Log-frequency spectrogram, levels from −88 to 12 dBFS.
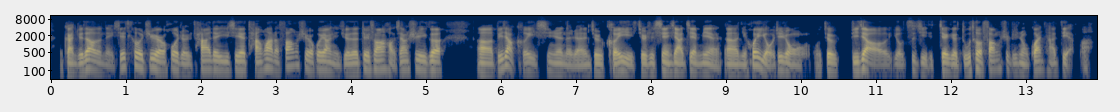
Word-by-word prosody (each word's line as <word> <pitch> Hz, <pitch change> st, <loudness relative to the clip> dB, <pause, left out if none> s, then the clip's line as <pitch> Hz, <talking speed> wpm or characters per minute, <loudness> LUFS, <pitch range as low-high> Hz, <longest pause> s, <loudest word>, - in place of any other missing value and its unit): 感 100 Hz, -1 st, +4 dB
觉 100 Hz, -, 0 dB
到 135 Hz, -2 st, +5 dB
了 110 Hz, -, -5 dB
哪 90 Hz, -, -13 dB
些 145 Hz, -, -4 dB
特 150 Hz, -1 st, 0 dB
质？ 140 Hz, -5 st, +1 dB
或 -, -, 0 dB
者 95 Hz, -2 st, -4 dB
他 120 Hz, 0 st, +2 dB
的 125 Hz, 0 st, -1 dB
一 115 Hz, -1 st, -7 dB
些 115 Hz, +1 st, +1 dB
谈 110 Hz, 0 st, +1 dB
话 140 Hz, -1 st, +5 dB
的 -, -, -5 dB
方 155 Hz, +2 st, -1 dB
式 -, -, -2 dB
会 125 Hz, -1 st, 0 dB
让 115 Hz, -3 st, +1 dB
你 -, -, -12 dB
觉 95 Hz, +3 st, -3 dB
得 100 Hz, +1 st, 0 dB
对 125 Hz, +4 st, -2 dB
方 125 Hz, +1 st, +3 dB
好 100 Hz, -5 st, -4 dB
像 115 Hz, +1 st, -2 dB
是 130 Hz, +1 st, -4 dB
一 120 Hz, -, -3 dB
个， 115 Hz, -1 st, +4 dB, 0.5 s
呃， 100 Hz, -2 st, +4 dB
比 -, -, -4 dB
较 -, -, +5 dB
可 105 Hz, -, -6 dB
以 105 Hz, -, -5 dB
信 110 Hz, +4 st, -7 dB
任 100 Hz, -2 st, -4 dB
的 85 Hz, -1 st, -6 dB
人？ 85 Hz, +1 st, -3 dB
就 100 Hz, -, -3 dB
是 -, -, -4 dB
可 95 Hz, -, +3 dB
以 105 Hz, -5 st, 0 dB
就 100 Hz, +3 st, -2 dB
是 100 Hz, -, -6 dB
线 -, -, +1 dB
下 -, -, +5 dB
见 -, -, +1 dB
面， 95 Hz, -6 st, -1 dB
呃， 90 Hz, -1 st, +2 dB
你 90 Hz, -, -8 dB
会 170 Hz, -, +3 dB
有 -, -, 0 dB
这 115 Hz, -, -2 dB
种 110 Hz, -, +1 dB, 0.4 s
就 105 Hz, -2 st, +2 dB, 0.2 s
比 110 Hz, -, 0 dB
较 85 Hz, -4 st, +4 dB
有 85 Hz, -, -7 dB
自 120 Hz, -, -11 dB
己 100 Hz, -1 st, -7 dB
的 85 Hz, -, -16 dB
这 110 Hz, -, +4 dB
个 95 Hz, -2 st, -1 dB
独 95 Hz, +4 st, -5 dB
特 -, -, +3 dB
方 125 Hz, +1 st, +1 dB
式 -, -, -10 dB
的 100 Hz, -, -13 dB
这 100 Hz, -, -12 dB
种 95 Hz, -3 st, -5 dB
观 120 Hz, +6 st, +4 dB
察 110 Hz, -, -7 dB
点 -, -, -4 dB
吗？ -, -, -11 dB
105 Hz, 325 characters per minute, -24 LUFS, 95-120 Hz, 0.5 s, 到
